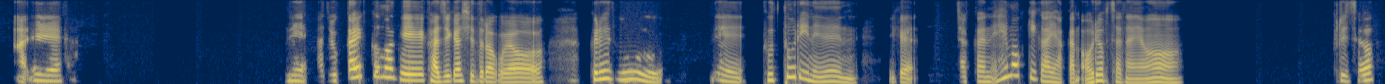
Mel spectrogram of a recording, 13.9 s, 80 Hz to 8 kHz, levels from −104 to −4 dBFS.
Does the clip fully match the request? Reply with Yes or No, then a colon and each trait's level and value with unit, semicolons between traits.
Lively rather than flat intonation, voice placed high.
Yes: wide, 6.3 semitones; high, 195 Hz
